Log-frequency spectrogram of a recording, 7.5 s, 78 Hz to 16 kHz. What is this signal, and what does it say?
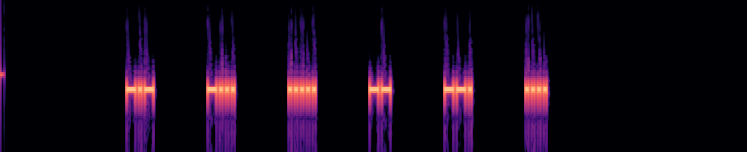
Morse code, heard as a keyed tone, about 40 wpm, spaced as for 14 wpm, 700 Hz. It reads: KB5MGH
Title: USA Call Signs - 6 Characters - 6x Character Spacing - 40wpm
